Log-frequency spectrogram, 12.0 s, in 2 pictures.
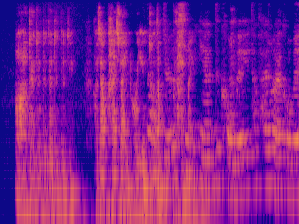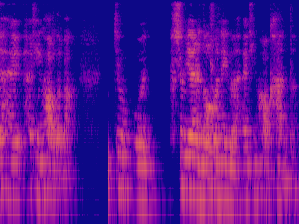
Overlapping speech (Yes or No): Yes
